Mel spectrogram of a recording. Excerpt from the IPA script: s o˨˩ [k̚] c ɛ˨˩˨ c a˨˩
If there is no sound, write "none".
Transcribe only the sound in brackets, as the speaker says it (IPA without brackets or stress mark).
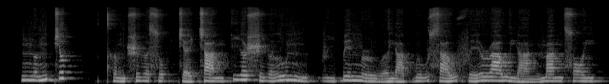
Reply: k̚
